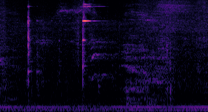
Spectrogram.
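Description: Quiet low steady hum with two faint clicks, the second about a second in.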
